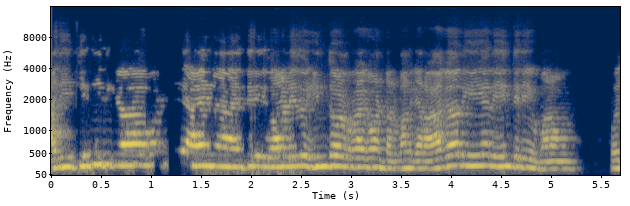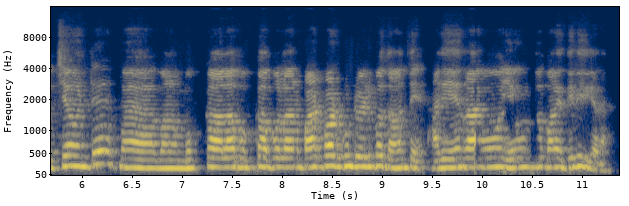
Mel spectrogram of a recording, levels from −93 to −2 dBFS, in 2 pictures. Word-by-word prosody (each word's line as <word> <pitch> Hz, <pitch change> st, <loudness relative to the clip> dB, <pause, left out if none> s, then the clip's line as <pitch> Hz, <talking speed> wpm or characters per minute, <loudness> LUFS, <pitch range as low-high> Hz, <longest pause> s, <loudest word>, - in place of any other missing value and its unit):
అది 190 Hz, +2 st, +1 dB
తెలీదు 245 Hz, +3 st, 0 dB
కాబట్టి 240 Hz, +3 st, +1 dB
ఆయన 225 Hz, 0 st, +4 dB, 0.3 s
తెలీదు. 220 Hz, -1 st, -3 dB
వాడేదో 215 Hz, +2 st, +1 dB
హిందోల 220 Hz, +1 st, +2 dB
రాగం 200 Hz, 0 st, -1 dB
అంటారు. 170 Hz, -4 st, -5 dB
మనకి 180 Hz, -1 st, -3 dB
రాగాలు 220 Hz, +7 st, 0 dB
గీయాలు 230 Hz, 0 st, -2 dB
ఏమి 220 Hz, +1 st, 0 dB
తెలీదు. 195 Hz, -3 st, -5 dB
మనం 165 Hz, 0 st, -4 dB, 0.6 s
వచ్చామంటే 220 Hz, +6 st, 0 dB, 0.2 s
పా 190 Hz, -, -1 dB, 0.3 s
మనం 180 Hz, 0 st, +2 dB
'ముక్కాలా 195 Hz, +2 st, +2 dB
ముక్కాబులా' 200 Hz, +1 st, 0 dB
అని 195 Hz, -, -3 dB
పాట 205 Hz, +1 st, +4 dB
పాడుకుంటూ 220 Hz, -1 st, +4 dB
వెళ్ళిపోతాం 210 Hz, -3 st, +1 dB
అంతే. 185 Hz, -1 st, -2 dB, 0.2 s
అది 180 Hz, +2 st, 0 dB
ఏం 200 Hz, -, 0 dB
రాగమొ, 200 Hz, +1 st, +1 dB, 0.2 s
ఏముందో 200 Hz, +1 st, -4 dB
మనకు 195 Hz, -1 st, -1 dB
తెలీదు 210 Hz, 0 st, +1 dB
కదా! 125 Hz, -, -8 dB
205 Hz, 170 wpm, -19 LUFS, 190-225 Hz, 0.6 s, ఆయన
